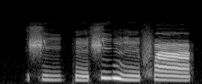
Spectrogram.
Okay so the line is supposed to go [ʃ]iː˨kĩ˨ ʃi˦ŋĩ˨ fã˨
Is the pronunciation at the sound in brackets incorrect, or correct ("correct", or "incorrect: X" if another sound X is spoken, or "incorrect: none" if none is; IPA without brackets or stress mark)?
correct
